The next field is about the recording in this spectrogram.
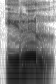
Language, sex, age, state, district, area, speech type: Santali, male, 30-45, West Bengal, Jhargram, rural, read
